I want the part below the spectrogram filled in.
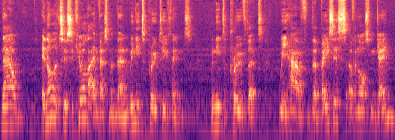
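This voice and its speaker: Over noticeable background noise and audible room echo, a man speaks at a moderate pace in a fairly high voice with very wide pitch swings. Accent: British. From UK. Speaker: game studio founder. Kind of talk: promotional pitch. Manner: hesitant with fillers.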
